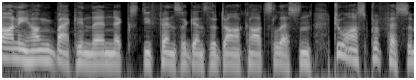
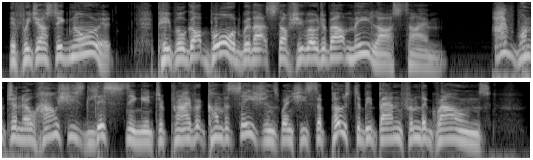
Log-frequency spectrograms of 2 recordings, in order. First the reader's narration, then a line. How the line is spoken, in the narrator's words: said Hermione angrily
